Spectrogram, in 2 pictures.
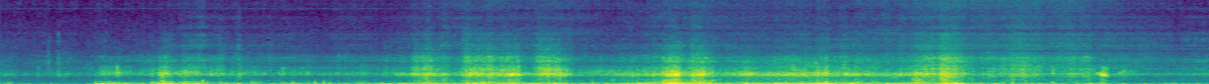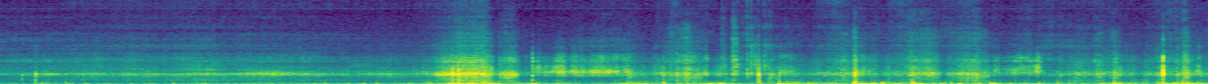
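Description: Wind buffeting the microphone of a helmet-mounted GoPro and skis scraping over hard-packed snow during a fast descent of a steep slope. The rushing and scraping swell and fade unevenly, with a few sharp scrapes.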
